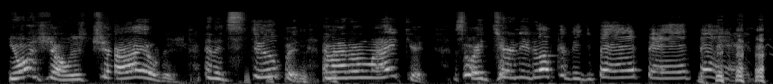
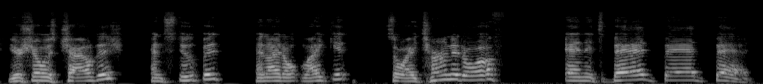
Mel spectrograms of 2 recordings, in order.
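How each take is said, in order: First: It is read in a whiny, childish voice. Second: It is read in a plain voice.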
